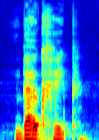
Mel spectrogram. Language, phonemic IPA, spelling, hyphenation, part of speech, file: Dutch, /ˈbœy̯k.xrip/, buikgriep, buik‧griep, noun, Nl-buikgriep.ogg
- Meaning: tummy bug, gastroenteritis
